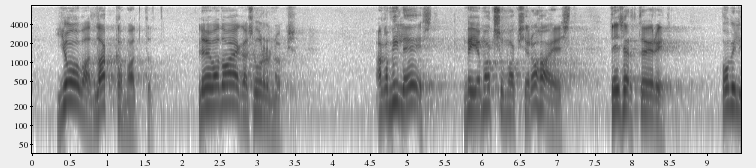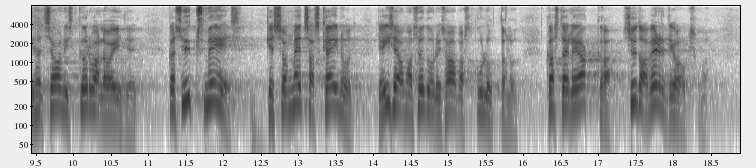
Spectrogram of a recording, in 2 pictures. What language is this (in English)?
Estonian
